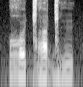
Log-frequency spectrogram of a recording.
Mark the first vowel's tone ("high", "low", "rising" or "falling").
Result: high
